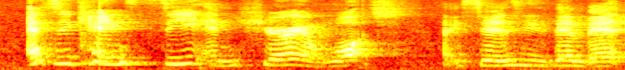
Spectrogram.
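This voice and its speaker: A woman is speaking. The room echo is audible and background noise is noticeable. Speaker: YouTuber and model. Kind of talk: casual chat.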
